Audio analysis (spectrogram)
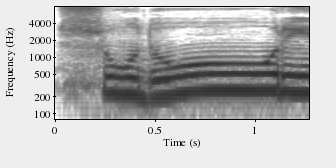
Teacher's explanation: سین اور صاد ان کو ایک ہی مخرج سے ادا کرتے ہیں، لیکن صاد جو ہے وہ موٹا ہوتا ہے اور سین باریک ادا ہوتا ہے۔ صدور، صاد کو منہ بھر کے، ہوا جو ہے وہ منہ کے اندر بھر جاتی ہے صاد کی ادائیگی میں۔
